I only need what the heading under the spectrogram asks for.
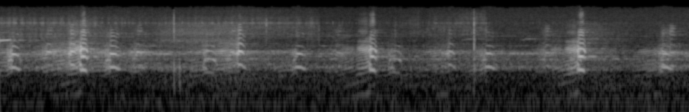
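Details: Repeated raucous honking from Canada geese fighting for nest spots in a swamp, many short blaring calls from more than one bird crowding together.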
